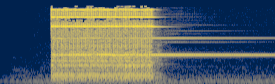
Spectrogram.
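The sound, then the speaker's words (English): A single loud ring of an old-fashioned telephone bell, rattling for about a second before its metallic tone lingers and slowly fades out. “Everyone hears a phone ringing.”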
